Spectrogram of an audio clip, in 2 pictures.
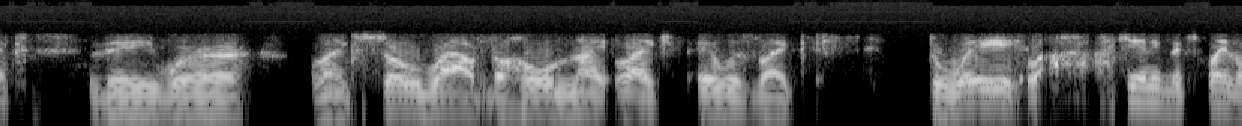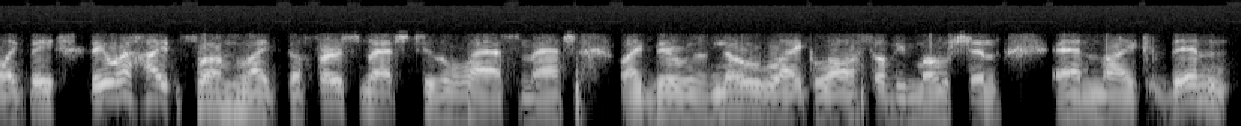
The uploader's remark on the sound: the full audio from Impact Wrestling's June 27, 2018 media call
